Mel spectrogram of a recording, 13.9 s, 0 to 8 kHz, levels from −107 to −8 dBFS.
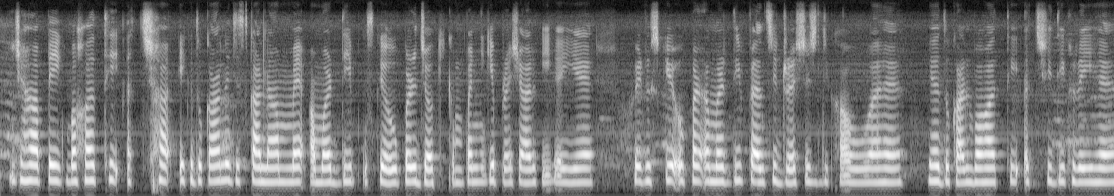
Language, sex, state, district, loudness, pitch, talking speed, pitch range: Hindi, female, Bihar, Purnia, -18 LUFS, 225 Hz, 170 wpm, 215-235 Hz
